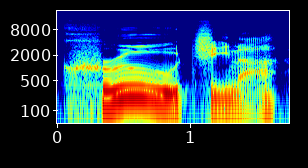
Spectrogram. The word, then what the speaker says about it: Cruina: Ah, the right way is Cruina.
